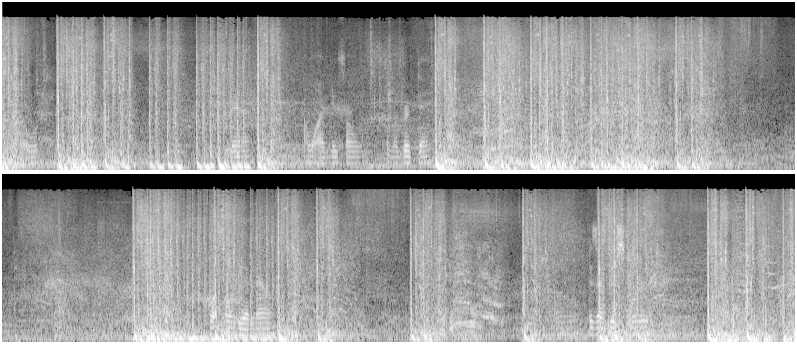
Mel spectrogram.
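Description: Sword blows strike and clang repeatedly.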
